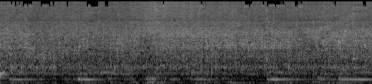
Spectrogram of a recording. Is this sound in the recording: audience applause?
no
